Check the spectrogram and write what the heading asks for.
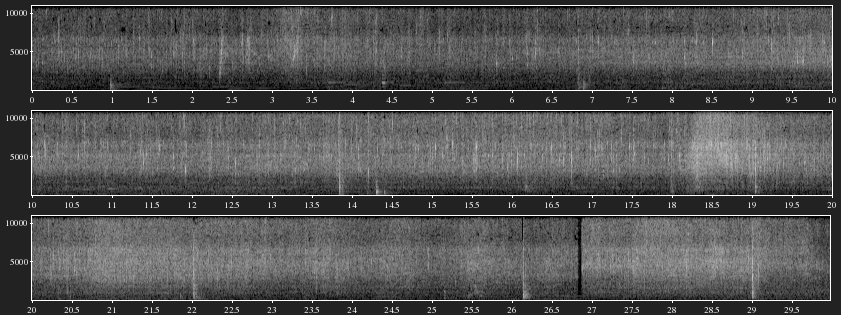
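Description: Marinated prawns sizzling as they fry in hot oil in a non-stick pan. The sizzle grows louder through the second half, with several sharp knocks as they are stirred with a wooden spatula.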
